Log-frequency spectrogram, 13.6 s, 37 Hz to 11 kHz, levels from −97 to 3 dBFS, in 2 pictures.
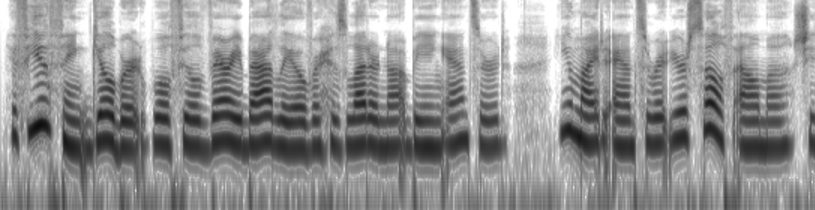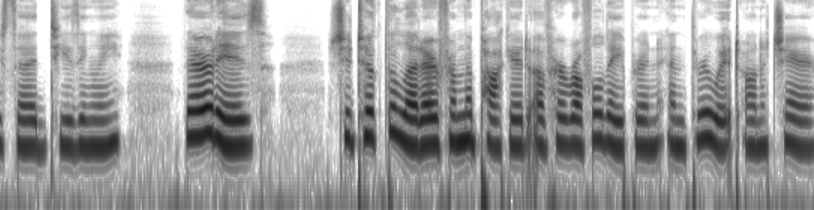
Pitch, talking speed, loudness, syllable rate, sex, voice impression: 230 Hz, 185 wpm, -18 LUFS, 5.0 syllables/s, female, feminine, adult-like, tensed, slightly weak, soft, clear, fluent, slightly raspy, intellectual, calm, reassuring, elegant, kind, modest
